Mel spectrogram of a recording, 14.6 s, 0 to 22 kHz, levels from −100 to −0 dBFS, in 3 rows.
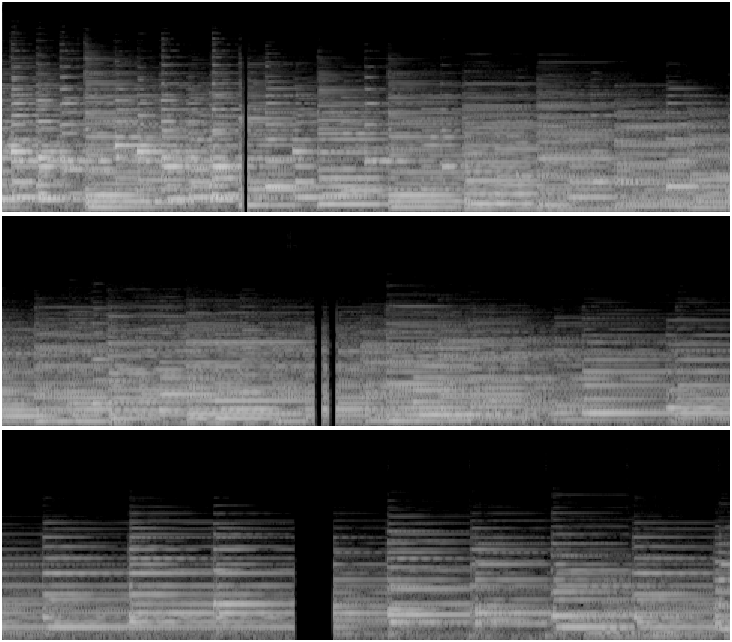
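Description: Packets on the wireless link to the headphones are arriving too late and being discarded, most likely a Bluetooth dropout, so the music cuts to silence and resumes further along as if it had kept playing. A brief 37 ms hole comes at 1.60 s. From 6.93 to 7.08 s, several short gaps break up the sound, the longest 56 ms. The worst is a 261 ms silence from 11.65 to 11.92 s.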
